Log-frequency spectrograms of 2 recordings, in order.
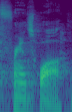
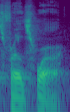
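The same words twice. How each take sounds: First: It is said in a normal speaking voice. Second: It is said in a special put-on voice.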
